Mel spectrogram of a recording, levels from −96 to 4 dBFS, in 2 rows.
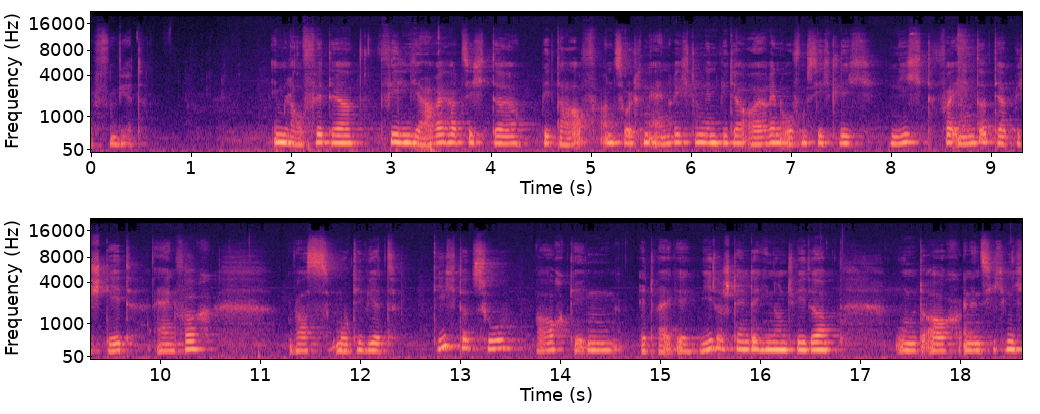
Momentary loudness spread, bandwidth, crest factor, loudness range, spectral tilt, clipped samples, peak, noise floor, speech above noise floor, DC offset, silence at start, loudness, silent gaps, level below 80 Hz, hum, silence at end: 13 LU; 14.5 kHz; 18 dB; 4 LU; -5.5 dB/octave; under 0.1%; -6 dBFS; -50 dBFS; 28 dB; under 0.1%; 0 s; -24 LUFS; none; -48 dBFS; none; 0 s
